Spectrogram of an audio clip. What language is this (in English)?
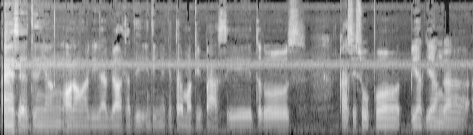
Betawi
